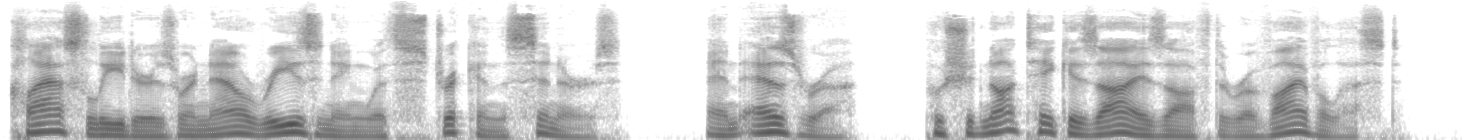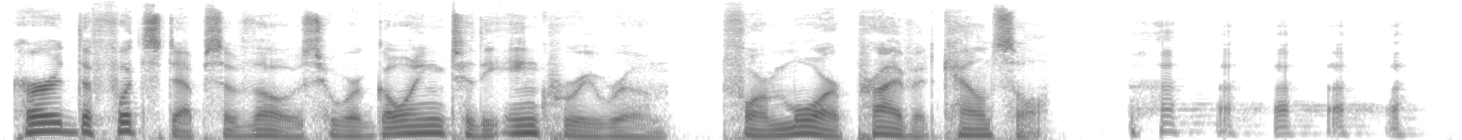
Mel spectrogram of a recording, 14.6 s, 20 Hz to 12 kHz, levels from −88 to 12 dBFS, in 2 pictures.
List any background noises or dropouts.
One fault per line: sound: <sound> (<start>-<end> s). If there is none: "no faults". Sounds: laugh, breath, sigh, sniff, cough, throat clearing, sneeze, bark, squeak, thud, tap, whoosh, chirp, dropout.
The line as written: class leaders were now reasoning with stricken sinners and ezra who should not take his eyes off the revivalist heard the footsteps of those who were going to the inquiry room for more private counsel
sound: laugh (12.9-14.5 s)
